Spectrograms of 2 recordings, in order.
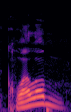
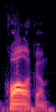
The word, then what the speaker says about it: Qualicum: Maybe I'm saying it's a Quellum. Oh, shoot. Qualicum. Qualicum.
